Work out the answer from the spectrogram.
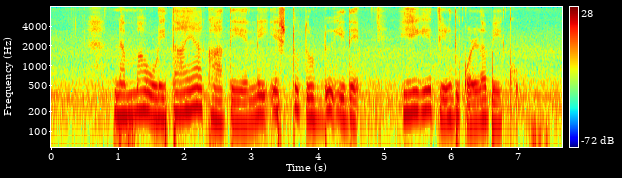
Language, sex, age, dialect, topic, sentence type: Kannada, female, 25-30, Central, banking, question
